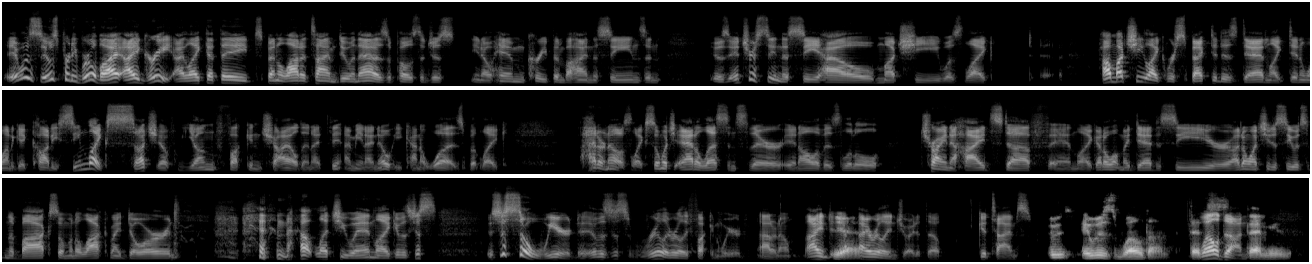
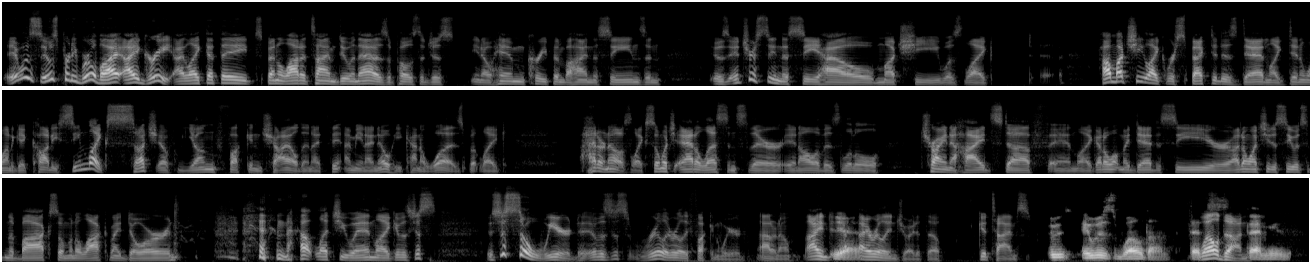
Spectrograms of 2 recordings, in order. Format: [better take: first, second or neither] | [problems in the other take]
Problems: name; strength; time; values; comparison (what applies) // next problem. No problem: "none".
second | thin; somewhat; fading below 350 Hz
